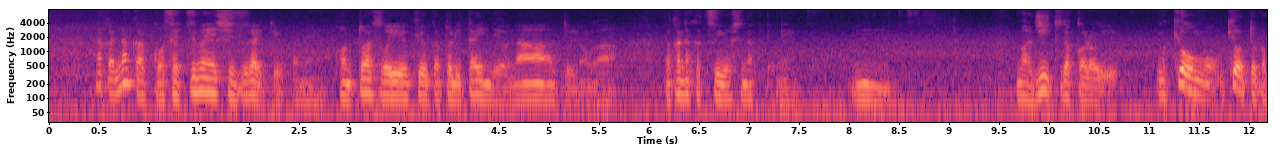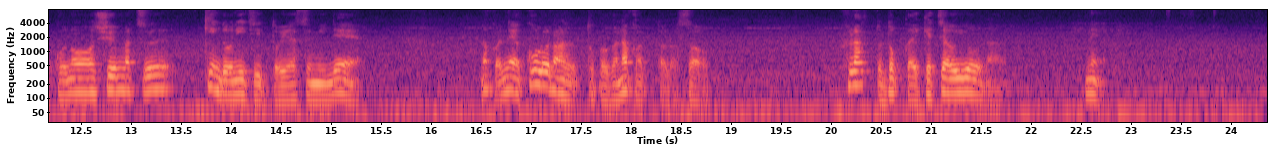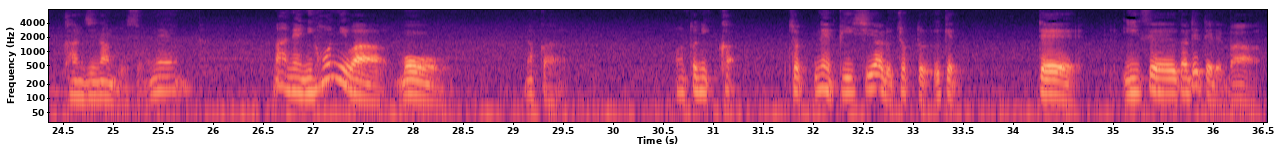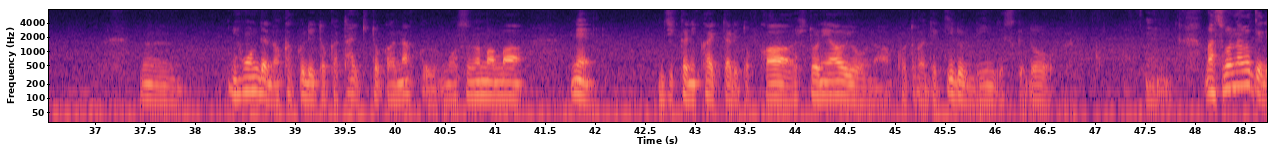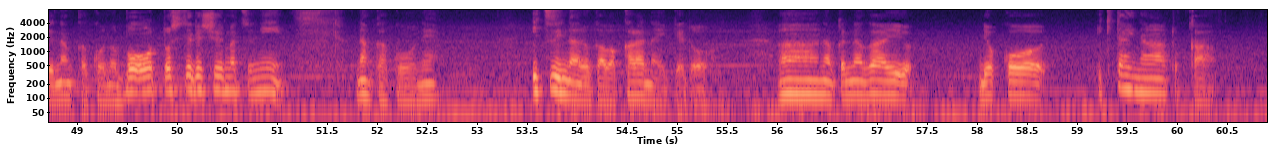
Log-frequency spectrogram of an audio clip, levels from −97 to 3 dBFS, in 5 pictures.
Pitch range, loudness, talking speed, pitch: 80-125 Hz, -27 LUFS, 265 characters per minute, 105 Hz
